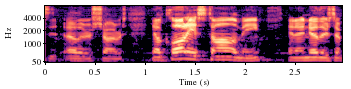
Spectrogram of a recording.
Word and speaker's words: Ptolemy: other strawberries now claudius ptolemy and i know there's a p there but you don't pronounce the p it's silent claudius ptolemy was the most famous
